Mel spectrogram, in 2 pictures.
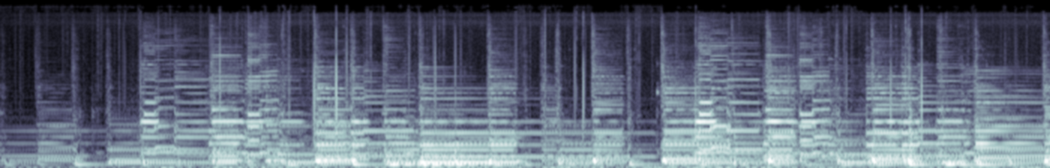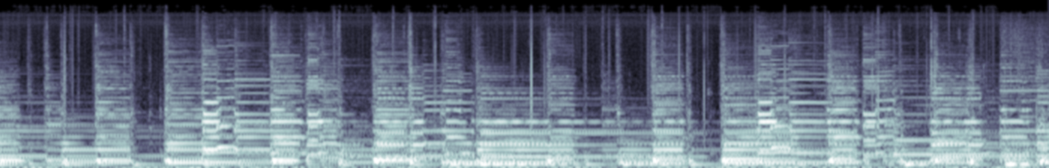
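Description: A song's instrumental intro plays, a full, steady band texture with a driving rhythmic pulse and bright harmonic layers, loud and continuous throughout with no singing or talking.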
